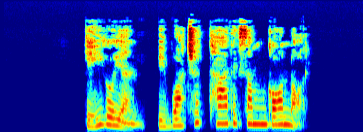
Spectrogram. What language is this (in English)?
Cantonese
